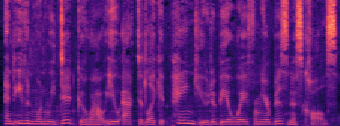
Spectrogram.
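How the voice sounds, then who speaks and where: Actress as direct, skeptical ex-wife, faint music. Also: female voice, medium pitch, lively intonation, a little fast, warm tone, lightly acted. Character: skeptical, caring ex-wife, easily alarmed. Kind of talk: radio drama acting.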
